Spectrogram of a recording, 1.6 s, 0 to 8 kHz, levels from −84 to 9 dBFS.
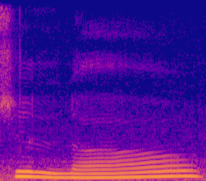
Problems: constant background noise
